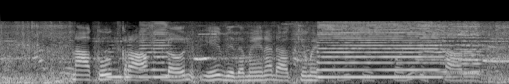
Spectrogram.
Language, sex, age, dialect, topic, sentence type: Telugu, female, 31-35, Utterandhra, banking, question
